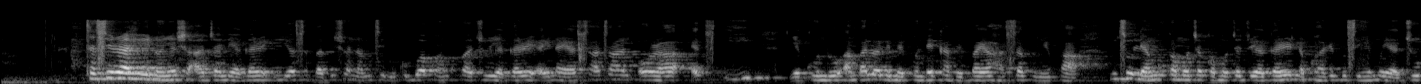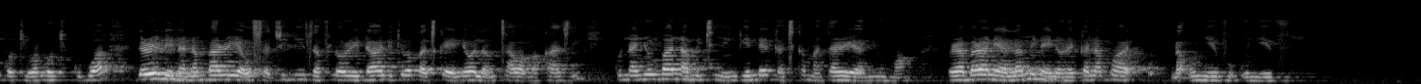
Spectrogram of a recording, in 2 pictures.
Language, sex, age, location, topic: Swahili, male, 18-24, Nairobi, health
